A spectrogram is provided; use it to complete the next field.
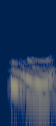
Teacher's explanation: I'm going to start off with a very breathy and unvoiced whoo. So I'm stretching that out.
